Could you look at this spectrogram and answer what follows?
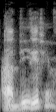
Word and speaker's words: Aditya: you will pronounce it, but it is spelled capital Adjtya. The intention was for it to be Aditya. Aditya, Uh-huh. but the nurse made a mistake and put a J instead of an I, and Uh-huh.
